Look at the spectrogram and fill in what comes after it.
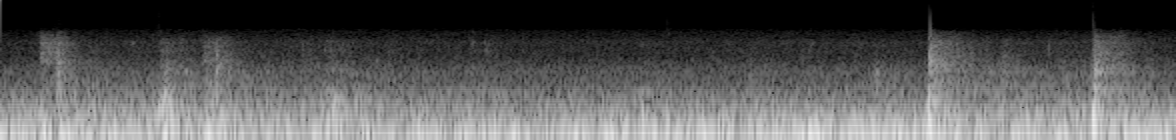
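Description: Wind buffeting the microphone from the window of a moving train, with a few sharp knocks from the wheels on the track, two near the start and two more in the last couple of seconds.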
